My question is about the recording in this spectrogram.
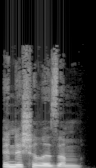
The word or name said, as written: initialism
